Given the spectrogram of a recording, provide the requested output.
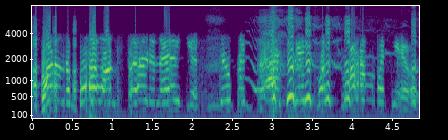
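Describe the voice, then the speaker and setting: A put-on character voice at an extremely high pitch. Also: moderate pace. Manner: shouting, angry.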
